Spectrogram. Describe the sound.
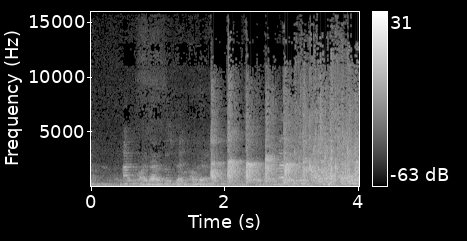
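A voice talks over a quiet background, then a group bursts into applause, the clapping swelling from a few distinct claps into a dense, steady patter that continues to the end.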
